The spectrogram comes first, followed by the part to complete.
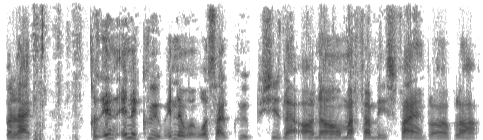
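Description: A man's voice: mid-range voice, fairly quick, a bit bright, no echo, muffled recording. Male co-host, nasal from a cold, rambling casual storyteller, dry sound. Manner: rambling storyteller, repeats himself. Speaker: podcast co-host. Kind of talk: casual chat.

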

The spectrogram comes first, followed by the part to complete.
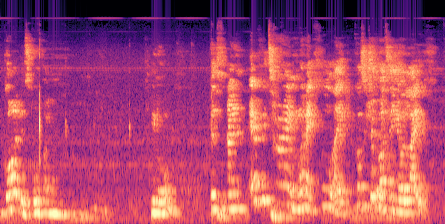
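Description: A woman in her thirties giving a motivational talk at an event, telling personal stories with chatty, self-deprecating asides. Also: on the high side. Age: 30s. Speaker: speaker. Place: event hall. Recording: echoey room from far off, noisy.

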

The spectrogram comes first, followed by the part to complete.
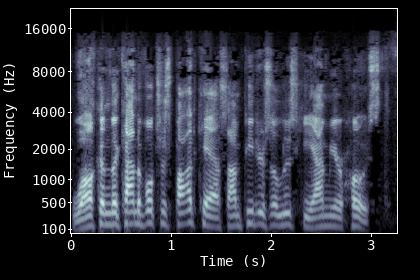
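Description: A man's voice: on the high side, fast, no room sound. A man hosting an interview podcast in a casual, chatty, informal way with emphatic delivery. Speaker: podcast host.

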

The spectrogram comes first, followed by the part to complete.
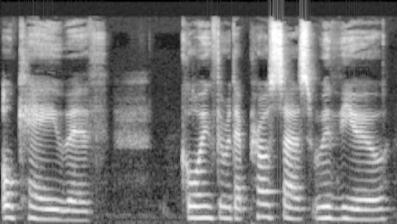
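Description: A woman's voice: fairly low pitch, steady tone, a little mellow. A young woman from South Korea, a native Korean speaker, talking casually and reflectively while searching for her words. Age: young adult. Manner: halting, searching for words, frequent "like". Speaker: conversation partner.

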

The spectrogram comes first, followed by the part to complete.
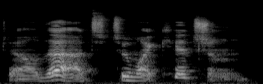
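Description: A woman's voice: fairly low pitch, big pitch swings, slow pace, vocal fry, fairly bright tone, far from the mic, voice pushed down, heavily acted. A woman voicing a devoted, wry male demon lover in an audio fan fiction, with a dry, blunt delivery.

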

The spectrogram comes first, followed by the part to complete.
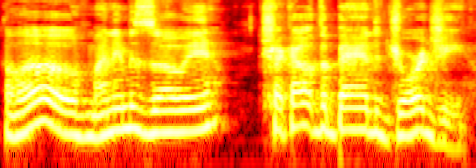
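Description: A woman's voice: sits low, unhurried. A woman guest introducing herself on a podcast in a playful way.

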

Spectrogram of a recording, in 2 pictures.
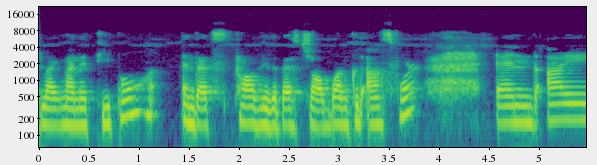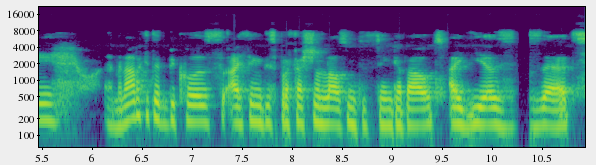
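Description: A woman with an Italian accent and a low, mellow voice answers interview questions. She speaks in a measured, thoughtful way, articulate but pausing as she reflects. The recording is slightly dull. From Italy. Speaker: interview guest, architect and educator. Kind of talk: reflective interview talk about own life.

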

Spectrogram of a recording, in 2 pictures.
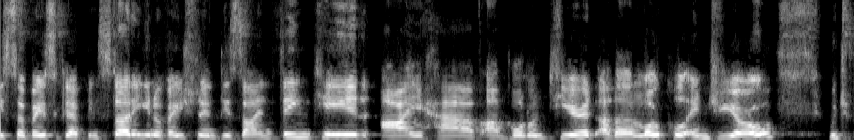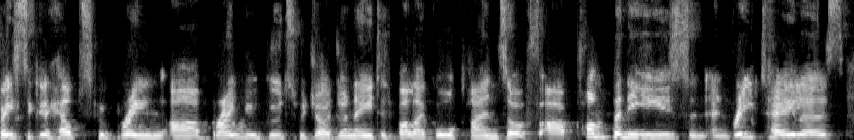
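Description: A woman's voice: on the high side, fairly even intonation, normal speed. A woman who grew up in Switzerland, a career coach talking as a podcast guest over a remote call, hesitant, with many ums and restarts. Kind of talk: conversational interview.

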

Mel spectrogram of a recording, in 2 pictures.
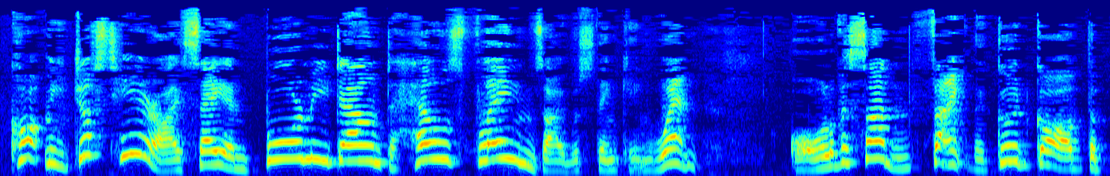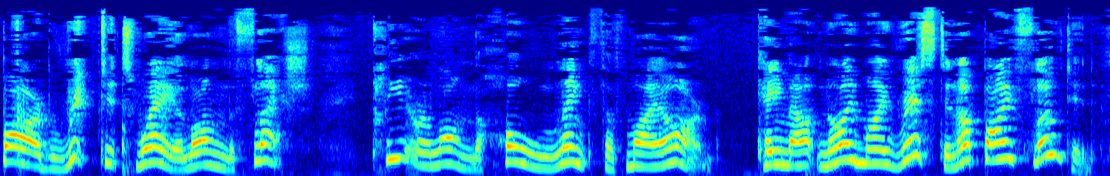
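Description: A woman's voice: high voice, sing-song, a little slow, warm tone, slightly rough, voice pushed up, heavily acted, poor audio. A woman voicing a jovial, teasing one-armed English sea captain in a storybook reading. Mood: hearty. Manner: boisterous, teasing, hearty.

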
